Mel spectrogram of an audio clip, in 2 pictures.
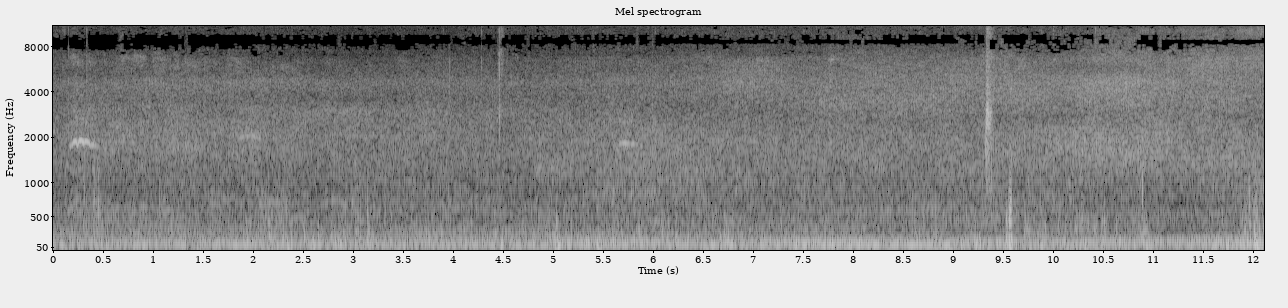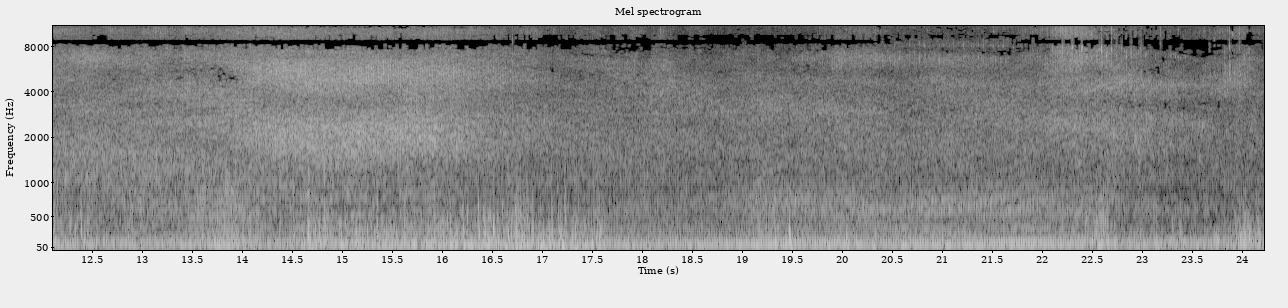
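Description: Steady low rumble of an engine running, with a few faint knocks.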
